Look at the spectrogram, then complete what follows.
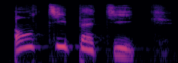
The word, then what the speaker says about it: antipathique: Antipathique. So remember, this H doesn't exist phonetically, so antipathique. Okay, final E not pronounced. Antipathique.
